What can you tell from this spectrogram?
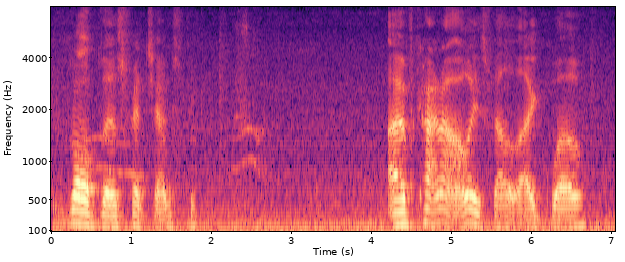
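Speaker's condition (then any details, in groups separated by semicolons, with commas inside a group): Friedreich ataxia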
